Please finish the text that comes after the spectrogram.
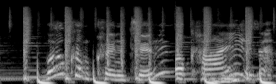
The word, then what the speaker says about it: Okhai: Clinton Okhai. Is that how you pronounce your surname? But it's actually Okhai because I'm from Edo State in Nigeria, and so in my language, K is silent.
